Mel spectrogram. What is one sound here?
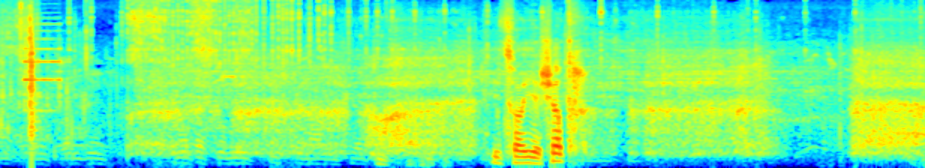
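A fishing reel whirs as its handle is turned.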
